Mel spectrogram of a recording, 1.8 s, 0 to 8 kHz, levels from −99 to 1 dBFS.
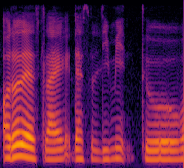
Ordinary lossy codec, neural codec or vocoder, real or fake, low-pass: none; vocoder, 44.1 kHz, 80 mel bands, Vocos; fake; 7.2 kHz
